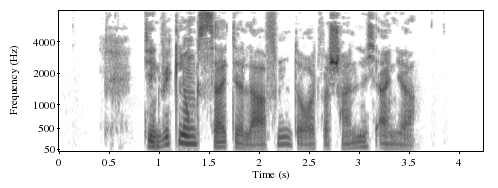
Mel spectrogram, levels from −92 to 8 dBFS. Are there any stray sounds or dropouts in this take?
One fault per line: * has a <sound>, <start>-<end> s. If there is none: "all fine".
all fine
